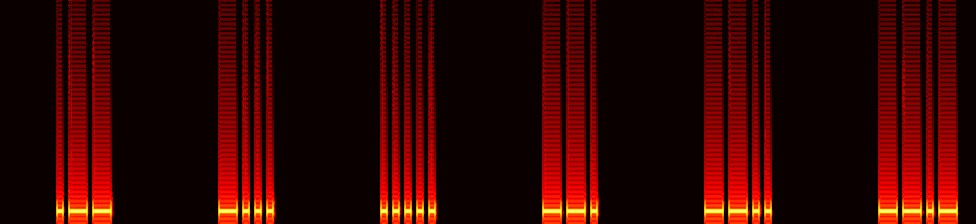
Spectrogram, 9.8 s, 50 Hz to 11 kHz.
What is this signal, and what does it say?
Morse code, heard as a keyed tone, about 20 wpm, spaced as for 7 wpm, 700 Hz. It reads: WB5GZQ
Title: USA Call Signs - 6 Characters - 6x Character Spacing - 20wpm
